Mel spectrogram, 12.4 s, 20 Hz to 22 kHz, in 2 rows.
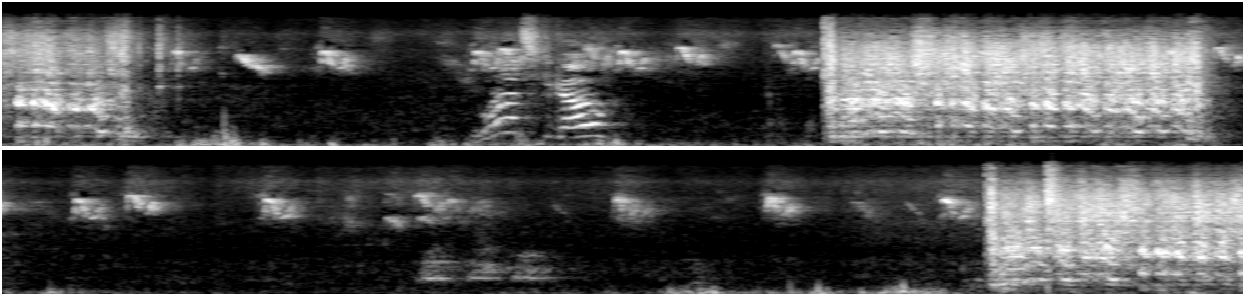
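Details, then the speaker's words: Ford Granada that sat almost 20 years: short cranking bursts catch and die after a couple of seconds with quiet gaps; fuel starvation, tank smells of varnish and isn't delivering gas. "I'm just I'm not getting the gas out of the tank I smelled the tank it smelled like varnish"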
